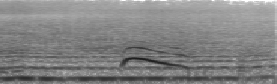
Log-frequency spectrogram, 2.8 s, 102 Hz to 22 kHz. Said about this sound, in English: That buzzing sound is a scientific drone launching 60 meters into the air. The drone is about two feet wide. It looks like a big black flying crab.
